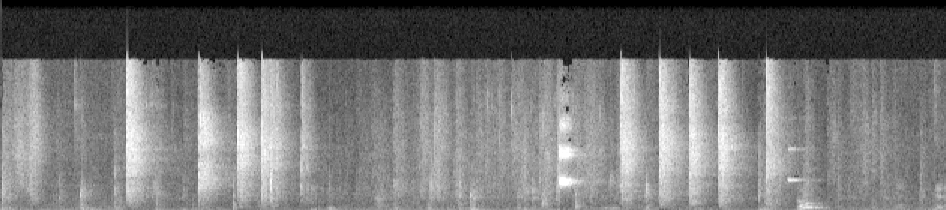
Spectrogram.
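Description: Duelling LED lightsabers' polycarbonate blades clacking against each other in quick runs of sharp hits, with footsteps on a wooden floor. One hit about halfway through is the loudest and rings briefly.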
